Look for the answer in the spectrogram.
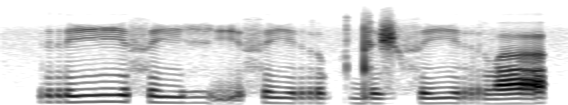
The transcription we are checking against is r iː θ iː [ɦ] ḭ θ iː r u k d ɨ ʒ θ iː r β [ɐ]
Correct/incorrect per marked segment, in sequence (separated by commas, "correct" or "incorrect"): correct, incorrect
